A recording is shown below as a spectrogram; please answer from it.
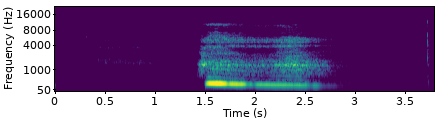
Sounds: Sigh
